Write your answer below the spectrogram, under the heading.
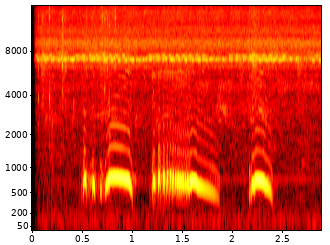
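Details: Spotted dove coo, played as a lure and therapy recording to stimulate calling: short stuttered notes lead into a mellow downslurred coo, a longer rolling purred coo, then a final clipped coo, low and hollow.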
